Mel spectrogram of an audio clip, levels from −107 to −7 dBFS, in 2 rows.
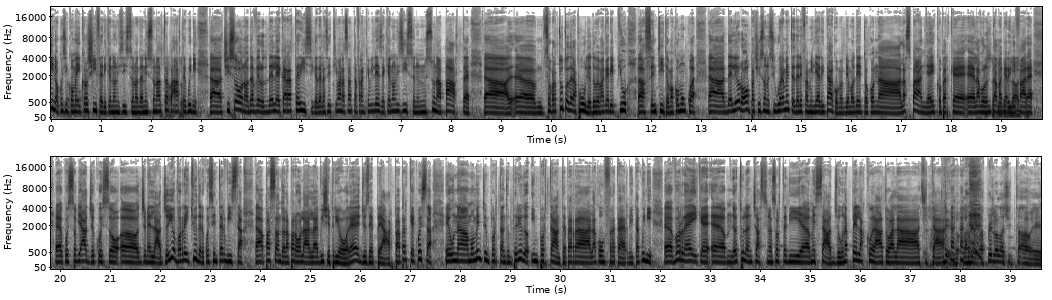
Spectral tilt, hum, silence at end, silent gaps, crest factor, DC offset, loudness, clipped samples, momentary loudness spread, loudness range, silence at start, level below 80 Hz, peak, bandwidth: -4.5 dB/octave; none; 0 s; none; 12 dB; under 0.1%; -12 LUFS; under 0.1%; 5 LU; 1 LU; 0 s; -38 dBFS; 0 dBFS; over 20 kHz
